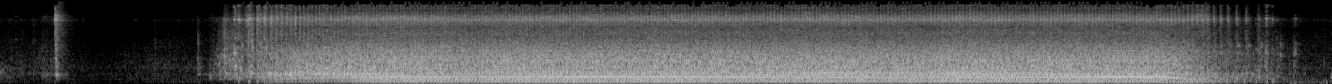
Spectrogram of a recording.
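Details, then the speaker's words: Craftsman push mower, Briggs 158cc, cleaned carburetor and fabricated throttle governor spring: spools up to a high steady buzz and holds it, revving too high; owner blames the overly strong replacement spring, rebending it. "but as you also saw its revving really too high I told you that tension spring is just too strong"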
